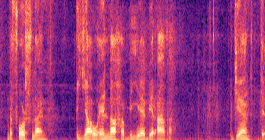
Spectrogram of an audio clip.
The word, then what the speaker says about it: Yao: The first glyph is read as Ya. The next glyph is a vowel placeholder, only treated as silent, and the terminal W is a matter O vowel. Thus, it's read as Ya-O.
